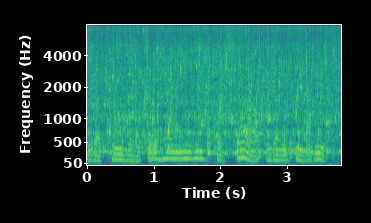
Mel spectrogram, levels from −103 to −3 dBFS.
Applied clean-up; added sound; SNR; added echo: none; Trickle, dribble / Toilet flush; -2 dB; none.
